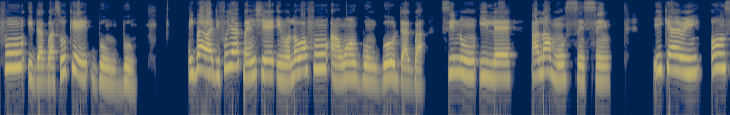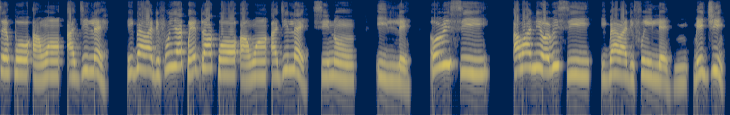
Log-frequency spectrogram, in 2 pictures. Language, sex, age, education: Yoruba, female, 15-29, tertiary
